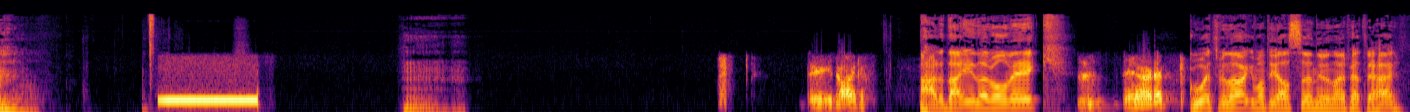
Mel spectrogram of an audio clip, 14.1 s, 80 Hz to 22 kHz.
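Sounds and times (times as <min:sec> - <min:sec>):
telephone ringing tone while dialing a call: 0:01.6 - 0:02.6
speech: 0:08.4 - 0:14.0.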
